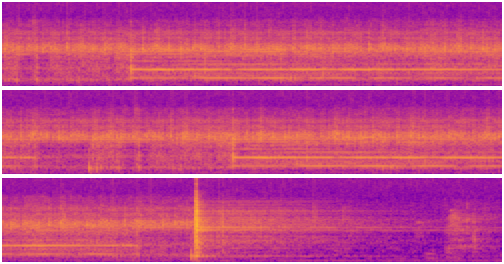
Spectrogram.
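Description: Electronic music plays with sustained synth tones.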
